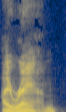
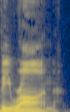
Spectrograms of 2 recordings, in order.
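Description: First: Iran is pronounced the American way. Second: Iran is pronounced in a non-American way. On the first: The speaker calls it right. "I should pronounce it Iran" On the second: The speaker calls it wrong. "I did it again. I'm an American. I should pronounce it Iran. Obama is in my head"

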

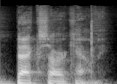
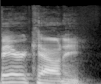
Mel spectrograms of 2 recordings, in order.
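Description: First: The name is said with a ks sound. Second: The name sounds like the word bear. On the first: The speaker calls it right. "It is Bexar County" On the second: The speaker calls it wrong. "it's pronounced Bear County"

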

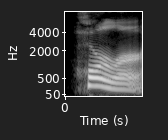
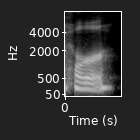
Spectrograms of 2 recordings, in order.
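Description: First: The word is said with careful, exaggerated articulation. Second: The word is said casually, without extra care.

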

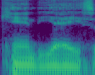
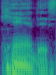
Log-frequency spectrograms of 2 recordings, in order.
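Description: First: The name is said with a middle 'ee' sound. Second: The name is said without the middle 'ee' sound. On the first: The speaker calls it wrong. "not Candiace or whatever" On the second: The speaker calls it right. "But you pronounce it Candace"

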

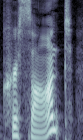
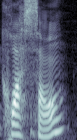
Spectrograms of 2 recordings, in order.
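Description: First: A plain, everyday pronunciation of the word. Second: A fancy, foreign-sounding pronunciation of the word. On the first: "instead of" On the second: "Anybody who goes out of their way to pronounce something"

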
